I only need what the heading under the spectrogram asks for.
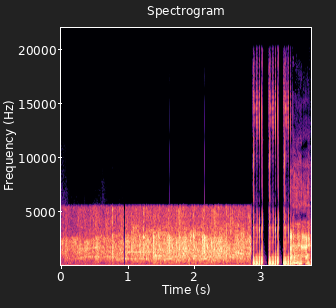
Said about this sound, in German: Applaus.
